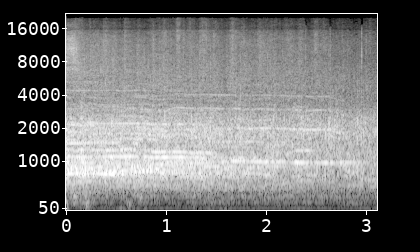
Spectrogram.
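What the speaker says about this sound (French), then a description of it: "On applaudit bien fort les pommes de Rennes School of Business." Steady applause from a large crowd at a business school graduation ceremony, sustained clapping that fades slightly toward the end, with no voices standing out.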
